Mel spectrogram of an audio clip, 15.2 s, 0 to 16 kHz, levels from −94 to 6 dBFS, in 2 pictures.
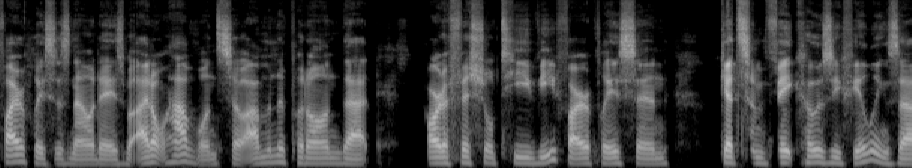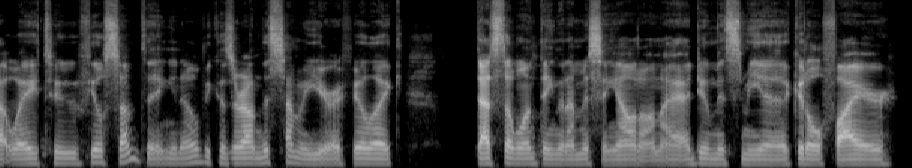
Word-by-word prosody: fireplaces 140 -7 0
nowadays, 100 0 -3
but - - -5
I - - +4
don't 140 -1 -1
have 150 0 +1
one, 100 -3 -9
so - - +1
I'm 115 - -1
gonna 140 +1 -10
put 125 -2 -10
on 115 0 -4
that 105 -2 0 0.5
artificial, 125 0 +1
TV 120 - -4
fireplace 120 - +1
and 110 0 -7 0.4
get - - +9
some 125 - +4
fake 115 +5 +3
cozy 135 -2 -2
feelings 130 - -4
that 110 -1 0
way, 110 +1 -2
to 115 0 -8
feel 135 +4 -6
something, 145 - -1
you 110 - -11
know? 115 +4 -8
Because 125 -4 -7
around 115 0 +1
this 135 - +3
time 135 -3 -5
of 110 - -9
year, 105 0 -5
I - - -10
feel 115 - -4
like 110 0 -3 0.6
that's - - +9
the - - +2
one 110 0 -3
thing 105 -1 -5
that - - -7
I'm 100 +1 -7
missing 100 -2 +3
out 100 0 -2
on. 95 +1 -7
I 100 -1 -1
I - - -6
do 110 +1 -6
miss 105 -1 +4
me 100 -1 -4
a 100 0 -4
good - - +1
ole 100 -1 -2
fire. 100 0 +2
115 Hz, 220 wpm, -26 LUFS, 105-125 Hz, 0.6 s, get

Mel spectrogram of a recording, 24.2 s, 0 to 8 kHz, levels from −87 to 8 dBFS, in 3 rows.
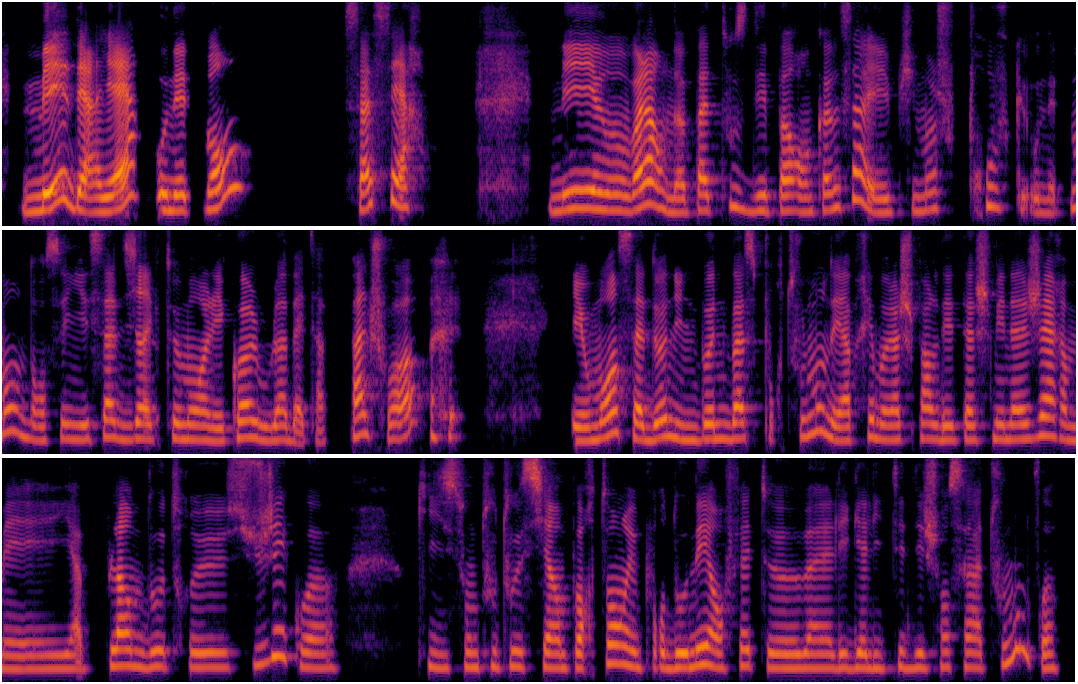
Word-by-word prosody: Mais 220 - +7
derrière, 215 - +7 0.2
honnêtement, 215 +2 +3 0.9
ça - - +2
sert, - - 0 0.9
mais 235 +4 +3
heu, 215 -1 0
voilà, 295 +7 +8
on 245 - -3
n'a 185 0 -1
pas 210 +3 +1
tous 225 +3 -7
des 205 +1 -3
parents 205 -1 0
comme 215 +4 -2
ça, 335 +3 +1
et 185 +1 -3
puis 190 +2 -14
moi, 215 +3 -6
je 235 - -14
trouve 255 -2 -7
que, - - -12
honnêtement, 185 - -5
d'enseigner 195 -1 -5
ça 230 +3 0
directement 200 0 -1
à 190 - 0
l'école, 200 +6 +1
où 185 - -3
là, 195 0 -1
tu 150 -1 -6
as 155 - -10 0.2
pas 245 - +5
le 265 - -6
choix 205 -4 -2 1.1
et 180 -1 +2
au - - -2
moins 235 +9 +3
ça 235 -8 +2
donne 220 +5 +1
une 195 -3 -3
bonne 205 +1 0
base 210 0 +2
pour - - -17
tout - - -11
le 265 - -3
monde, 300 -7 -2
et 185 - +1
après, 185 +6 -2
voilà, 195 -2 0
je 195 - -4
parle 205 -1 -1
des 190 0 -3
tâches 195 +1 -2
ménagères, 205 +3 0
mais 180 -1 -5
il 180 0 -5
y 185 - -4
a - - -4 0.2
plein 220 0 +4
d'autres, 205 0 -4
heu, 200 0 -1
sujets, 245 - -3
quoi, 195 -2 -5 0.6
qui 195 -3 -8
sont 200 +1 -4
tout 200 +1 -10
aussi 205 0 +1
importants, 195 +6 0
et 210 - 0
pour 195 +1 -5
donner, 195 +5 +4
en 200 - 0
fait, 220 +1 -7
heu, 190 -1 0
ben 190 0 -2
l'égalité 190 0 -3
des 195 0 -3
chances 205 +2 -5
à 195 -1 -3
tout 235 +6 -10
le - - -1
monde, 410 -5 -4
quoi. 185 +1 -3
200 Hz, 210 wpm, -23 LUFS, 190-220 Hz, 1.1 s, voilà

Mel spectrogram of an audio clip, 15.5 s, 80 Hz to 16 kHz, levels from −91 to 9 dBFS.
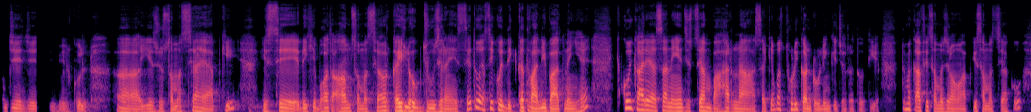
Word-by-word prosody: जी, 110 -2 -1
जी, 95 0 -6 0.2
बिल्कुल। 95 0 -7 0.5
अ, - - -3 0.3
ये 100 +3 -2
जो 105 +1 -6
समस्या 100 +4 -3
है 110 -5 +1
आपकी, 90 - -5 0.5
इससे, 110 +3 -1 0.3
देखिए, 110 +1 -1
बहुत 115 +3 0
आम 105 +2 +2
समस्या 100 +2 -3
है - - +4
और 140 - -4
कई 125 0 +9
लोग 120 -3 +4
जूझ 110 -2 0
रहे 95 -4 +2
हैं 95 - -1
इससे, 190 - -2
तो 225 +1 +3
ऐसी 195 +4 -1
कोई 155 -4 +3
दिक्कत 110 +1 +1
वाली 110 +1 +5
बात 95 +2 +4
नहीं 100 0 +1
है, 130 - 0
कि 260 - -17
कोई 225 -1 +5
कार्य 160 -4 +4
ऐसा 135 +2 +1
नहीं 120 -2 +3
है, 120 - +4
जिससे 115 +3 -1
हम 120 -2 +3
बाहर 105 +3 -1
ना 100 -2 +1
आ - - -5
सकें, 100 - -6
बस 185 -3 -3
थोड़ी 175 0 +2
कंट्रोलिंग 95 -1 0
की 100 - -8
ज़रूरत 90 -2 -13
होती 85 - -13
है। - - -12 0.4
तो 185 - -5
मैं 185 - +1
काफ़ी 120 +3 +1
समझ 105 -4 -3
रहा 100 -2 +1
हूँ 95 -1 -2
आपकी 110 +6 -6
समस्या 90 -1 -5
को, 210 - -9
105 Hz, 225 wpm, -23 LUFS, 95-125 Hz, 0.5 s, कई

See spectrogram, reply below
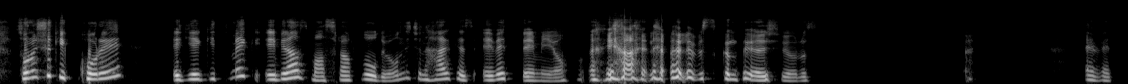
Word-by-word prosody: Sorun 280 +4 +4
şu 335 +5 +3
ki, 310 -6 +1
Kore'ye 250 - +1
gitmek, 275 - -5
e, 225 0 +3
biraz 300 +4 +3
masraflı 200 +4 -5
oluyor. 170 -6 0
Onun 210 +7 -10
için, 280 -5 -11
herkes 225 -1 -3
evet 250 +5 -2
demiyor. 170 -1 -6 0.4
Yani, 270 +1 +4
öyle 310 -3 +3
bir - - -3
sıkıntı 255 -1 -3
yaşıyoruz. 180 -5 -3 2.7
Evet. 190 -5 -9
235 Hz, 105 wpm, -23 LUFS, 200-275 Hz, 2.7 s, Sorun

